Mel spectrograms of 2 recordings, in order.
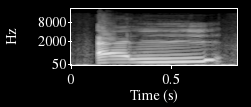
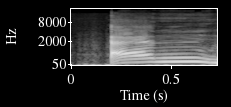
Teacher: Kalau kita an, dia naik sikit. Kalau lam, al, ada ke depan sikit. Kalau nun, ke belakang sikit lidah kita.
